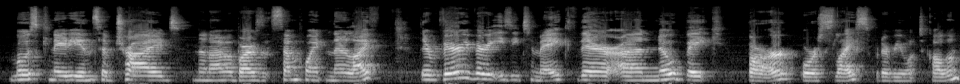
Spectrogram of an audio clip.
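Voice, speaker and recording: Here a woman speaks at a medium pitch. Background noise is noticeable. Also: ordinary pitch variation, moderate pace. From Canada. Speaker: cooking video host. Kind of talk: tutorial. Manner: casual.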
